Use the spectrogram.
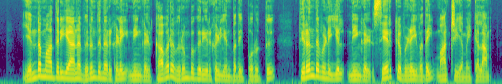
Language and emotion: Tamil, neutral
